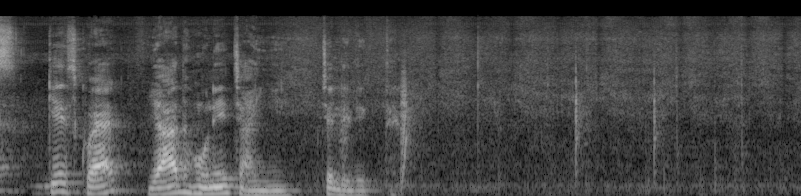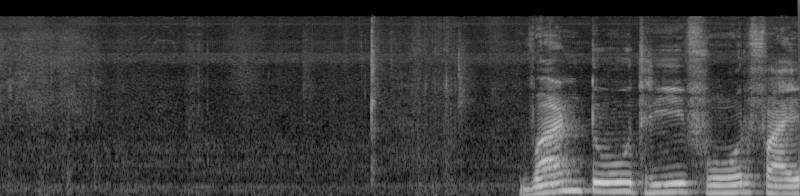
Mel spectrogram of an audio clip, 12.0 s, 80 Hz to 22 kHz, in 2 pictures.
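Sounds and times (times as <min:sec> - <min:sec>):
duster rubbing whiteboard: 0:01.8 - 0:09.4.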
